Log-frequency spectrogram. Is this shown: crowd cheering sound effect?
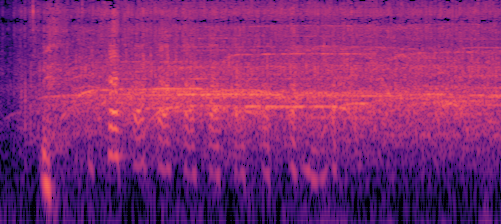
yes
